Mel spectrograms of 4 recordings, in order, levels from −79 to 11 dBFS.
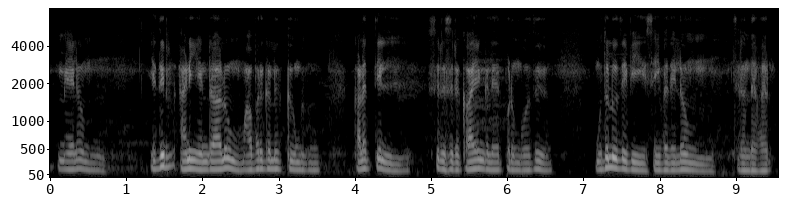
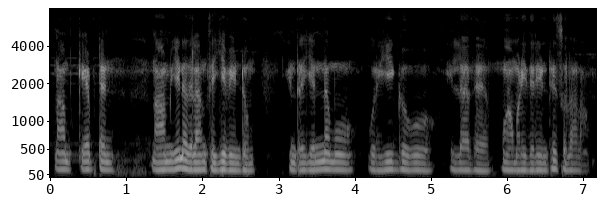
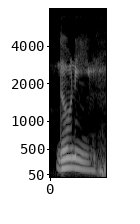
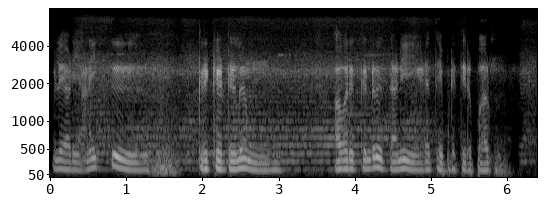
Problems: background sounds at intervals, low volume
